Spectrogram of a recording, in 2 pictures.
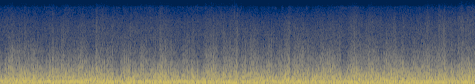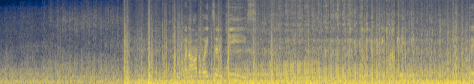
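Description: Wind rushes and buffets loudly against the microphone.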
